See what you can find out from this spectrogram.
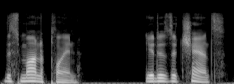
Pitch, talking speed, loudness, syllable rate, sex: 125 Hz, 130 wpm, -18 LUFS, 6.2 syllables/s, male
